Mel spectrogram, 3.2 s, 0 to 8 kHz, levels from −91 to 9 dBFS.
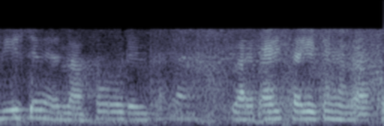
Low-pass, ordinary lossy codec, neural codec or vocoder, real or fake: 7.2 kHz; AAC, 16 kbps; codec, 16 kHz in and 24 kHz out, 0.6 kbps, FireRedTTS-2 codec; fake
